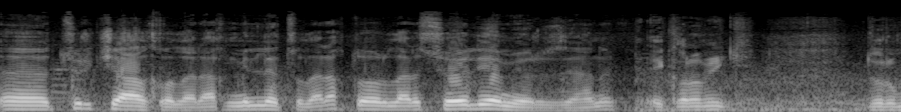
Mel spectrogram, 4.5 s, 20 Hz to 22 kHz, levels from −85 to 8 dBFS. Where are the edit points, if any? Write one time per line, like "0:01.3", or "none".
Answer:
0:03.2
